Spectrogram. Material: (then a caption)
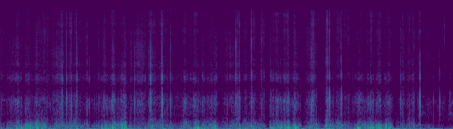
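Cardboard. Long dark nails scratch the scale-pattern cardboard cover of a spiral-bound notebook resting on faux fur. The result is a steady, dense run of soft, low, muffled scraping strokes, with brief brighter streaks of texture flickering through.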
